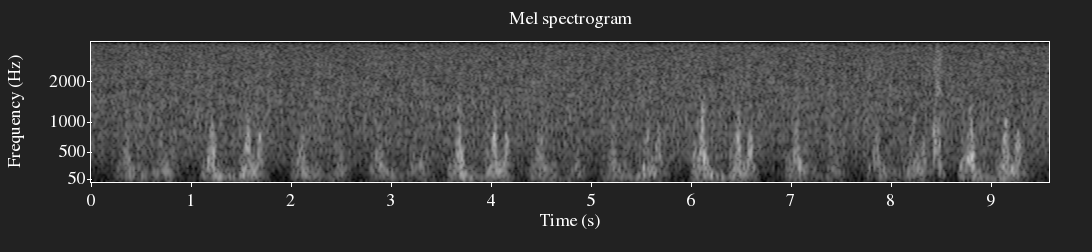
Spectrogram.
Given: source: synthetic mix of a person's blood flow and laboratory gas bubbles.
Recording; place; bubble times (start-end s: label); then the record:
Doppler ultrasound of blood flow; precordium
8.39-8.57 s: bubbles
From the record:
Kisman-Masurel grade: 122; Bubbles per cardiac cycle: 1 to 2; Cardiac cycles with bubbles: 10 to 50%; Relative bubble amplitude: moderate (0.250 to 0.450); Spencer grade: 2 (many but less than half of the cardiac periods contain bubble signals, singularly or in groups); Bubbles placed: anywhere in the cardiac cycle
